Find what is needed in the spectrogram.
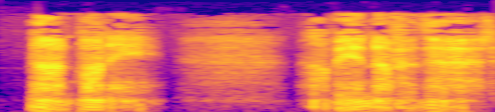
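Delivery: weak, faint, whispery voice trailing away. Narrator reads an ailing man's words to his son, in a fading whisper. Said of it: "his whispery voice fading further".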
